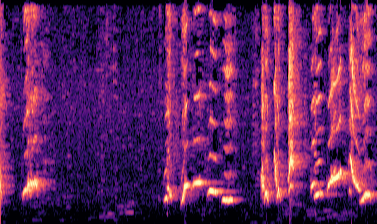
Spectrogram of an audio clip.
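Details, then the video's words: Greater green leafbird singing in a loud, fiery style meant to provoke a rival: short whistled and slurred notes around mid-high pitch, then a rapid burst of sharp chattering phrases with buzzy overtones. "Cucak ijo gacor mancing lawan dijamin Nyahut"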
